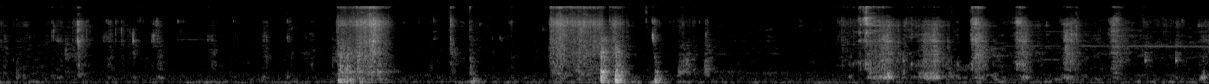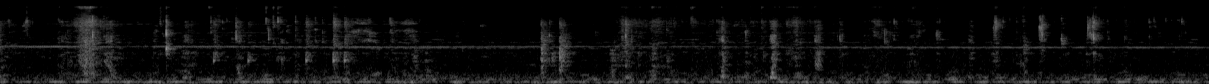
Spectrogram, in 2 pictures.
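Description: Close-miked eating sounds from a person chewing rice eaten by hand: wet chewing and mouth smacking with many small clicks, and a few louder crackling bursts a few seconds in.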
